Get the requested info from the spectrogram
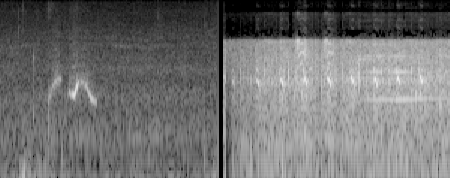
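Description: Bird chirping: one rising-and-falling chirp about a second in, then from about halfway a run of short, evenly spaced chirps, about three a second, over a steady hiss.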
